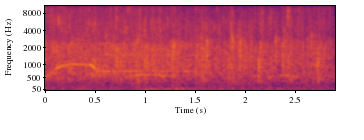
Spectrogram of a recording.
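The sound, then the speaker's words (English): A crowd in Scotland applauds the child volunteers steadily, dense clapping holding an even loudness throughout, with a faint whistle-like tone drifting through the start. “Let's have a round of applause for our volunteers.”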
